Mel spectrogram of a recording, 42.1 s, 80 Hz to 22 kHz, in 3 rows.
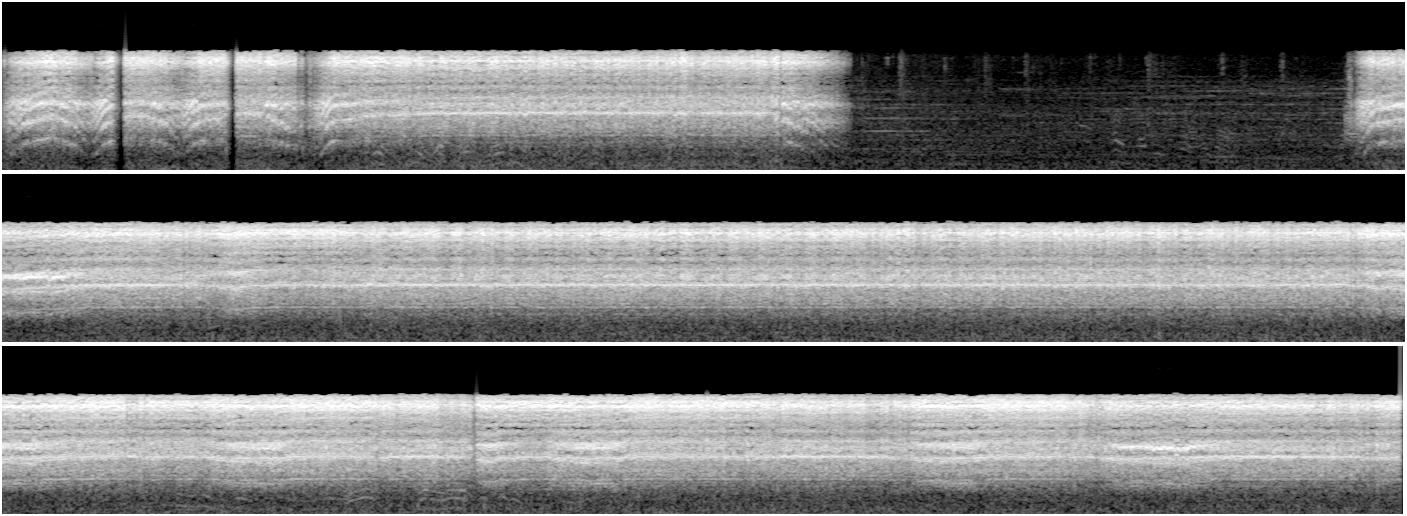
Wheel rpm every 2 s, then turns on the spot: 140, 170, 230, 130, 0, 0, 100, 230, 230, 230, 240, 230, 240, 230, 230, 230, 220, 230, 230, 220, 230.
none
